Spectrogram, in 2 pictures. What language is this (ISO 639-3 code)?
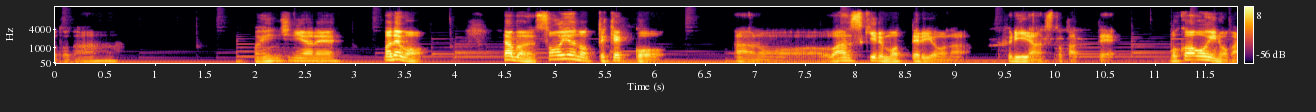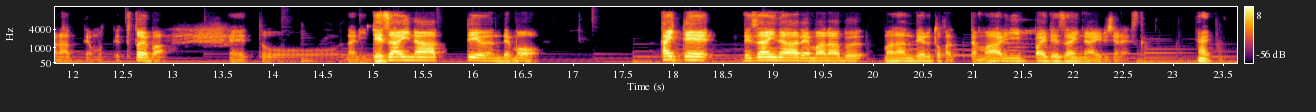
jpn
